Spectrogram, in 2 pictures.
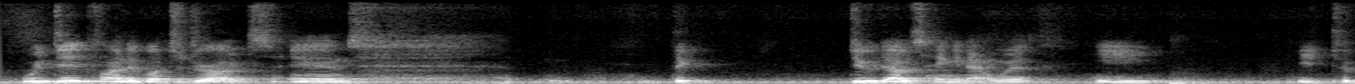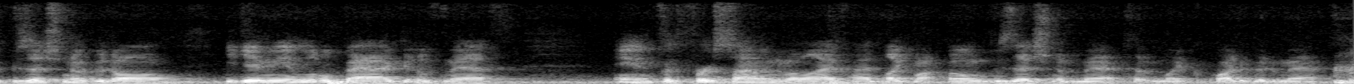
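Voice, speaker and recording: A young man telling his personal testimony in a halting, candid way, with many fillers. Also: mid-range voice, mellow, slight background noise. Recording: dull echoey room recording.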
